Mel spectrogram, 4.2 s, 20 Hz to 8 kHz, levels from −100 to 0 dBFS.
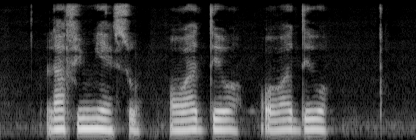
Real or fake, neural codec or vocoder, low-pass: fake; codec, 16 kHz, 16 kbps, FreqCodec, smaller model; 7.2 kHz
